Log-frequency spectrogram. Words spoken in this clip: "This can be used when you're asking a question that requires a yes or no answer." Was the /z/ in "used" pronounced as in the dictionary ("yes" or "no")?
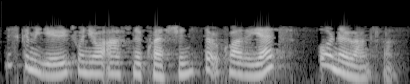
yes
